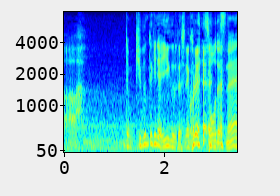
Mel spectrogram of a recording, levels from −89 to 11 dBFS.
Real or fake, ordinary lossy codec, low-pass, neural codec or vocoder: real; none; none; none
